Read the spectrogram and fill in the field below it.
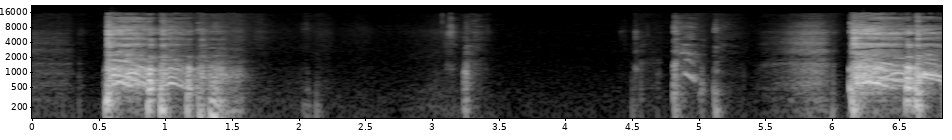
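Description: An adult's loud burst of several rapid coughs, quieter single coughs, a noisy in-breath, then another strong coughing bout: repeated coughing fits.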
